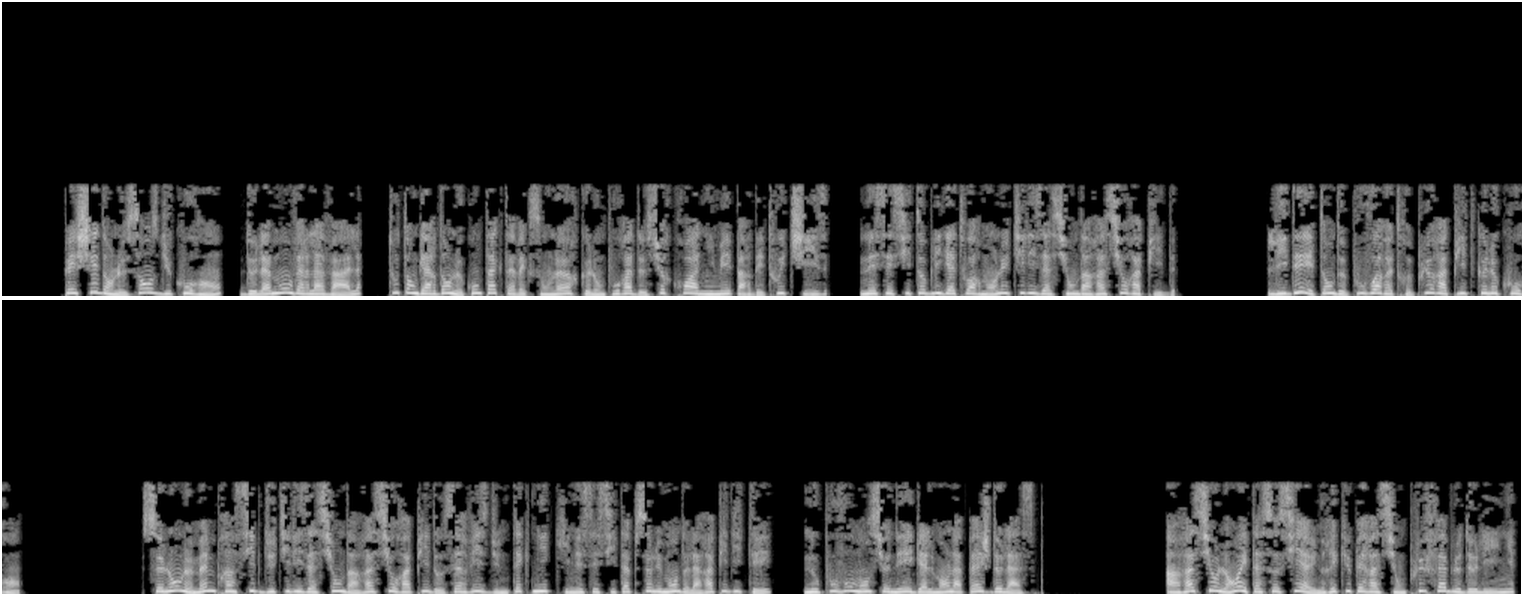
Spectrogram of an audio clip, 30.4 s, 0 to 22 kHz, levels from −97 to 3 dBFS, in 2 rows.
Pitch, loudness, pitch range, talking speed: 220 Hz, -19 LUFS, 185-250 Hz, 160 wpm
